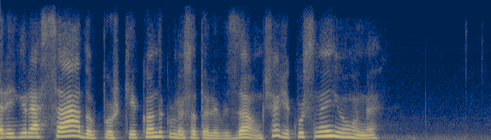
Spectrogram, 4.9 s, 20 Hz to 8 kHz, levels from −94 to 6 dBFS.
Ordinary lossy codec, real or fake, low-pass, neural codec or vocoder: Opus, 32 kbps; fake; 7.2 kHz; codec, 16 kHz, 0.8 kbps, ZipCodec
